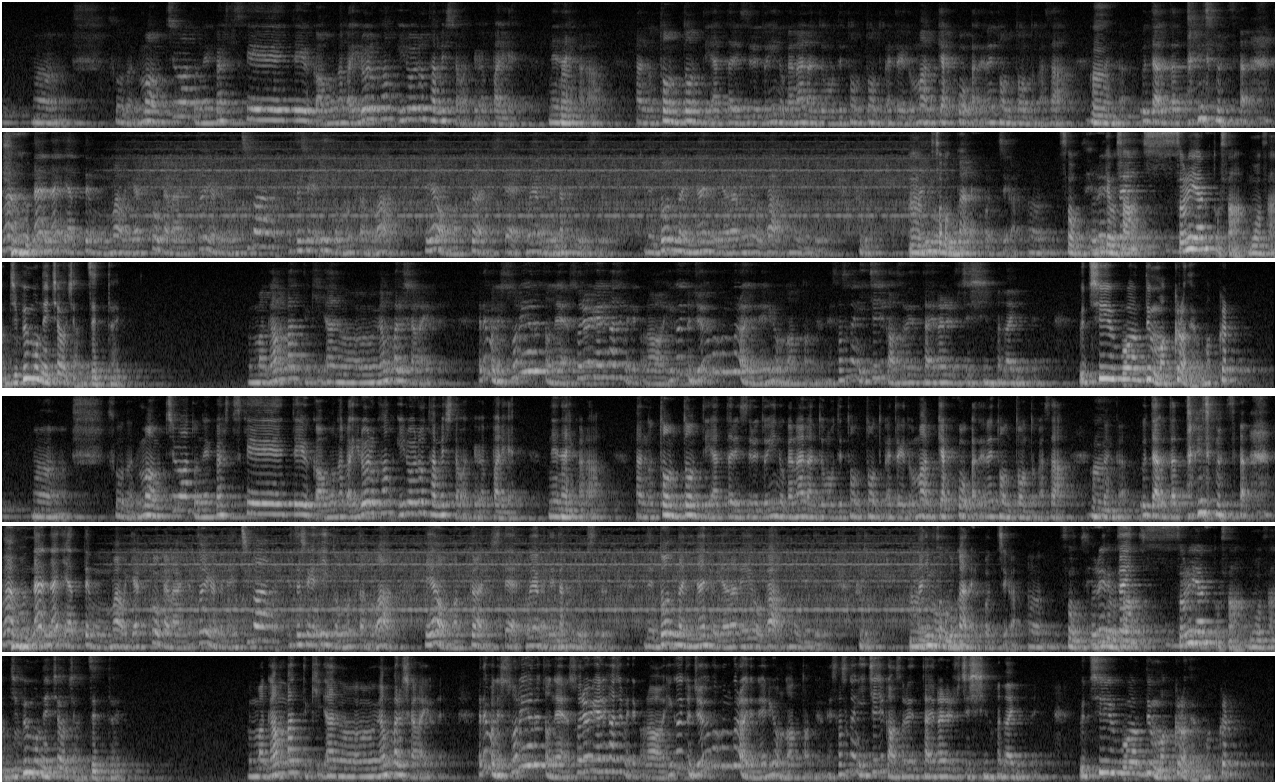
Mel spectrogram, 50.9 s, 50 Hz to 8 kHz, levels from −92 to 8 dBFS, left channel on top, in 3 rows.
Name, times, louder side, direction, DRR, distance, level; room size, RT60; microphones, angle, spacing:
voice 1, 0.4-6.8 7.3-7.9 8.5-28.6 29.2-31.0 31.5-32.1 32.5-33.1 34.1-34.2 37.2-39.7 40.1-48.1, right 3 dB, 60° right, 6 dB, 0.8 m, -34 dB
voice 2, 14.5-15.0 17.0-17.4 24.3-24.4 29.1-29.9 31.2-32.1 32.5-35.6 48.3-50.3, left 3 dB, 70° left, 9 dB, 0.6 m, -30 dB
sound 1, 18.2-30.1, right 3 dB, 10° right, 0.8 m, -43 dB
9.3 x 7.2 x 3.2 m, 1.4 s
head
